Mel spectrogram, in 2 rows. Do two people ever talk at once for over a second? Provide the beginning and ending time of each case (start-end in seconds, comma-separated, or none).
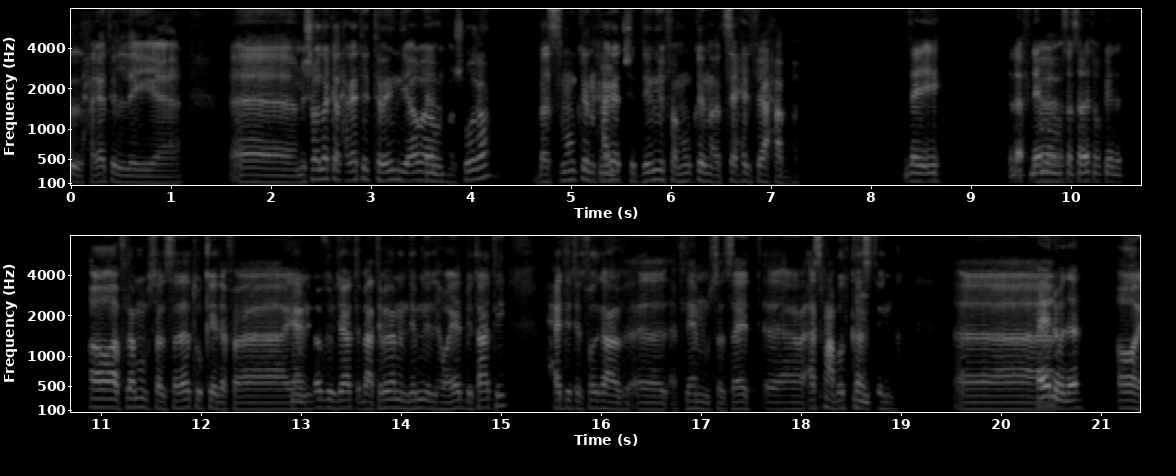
none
